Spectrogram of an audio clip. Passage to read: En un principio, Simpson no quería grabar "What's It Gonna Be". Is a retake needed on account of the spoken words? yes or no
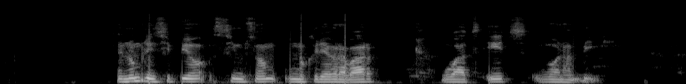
no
